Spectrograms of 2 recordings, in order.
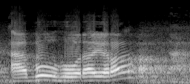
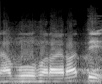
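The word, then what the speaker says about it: أبو هريرة: Sama kayak Abu Hurairah ta, bukan Abu Hurairati ya. Karena Hurairah masuk isim alladzi la yansharif.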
